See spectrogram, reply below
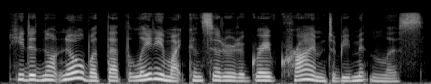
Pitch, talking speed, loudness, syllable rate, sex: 190 Hz, 235 wpm, -17 LUFS, 5.9 syllables/s, female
